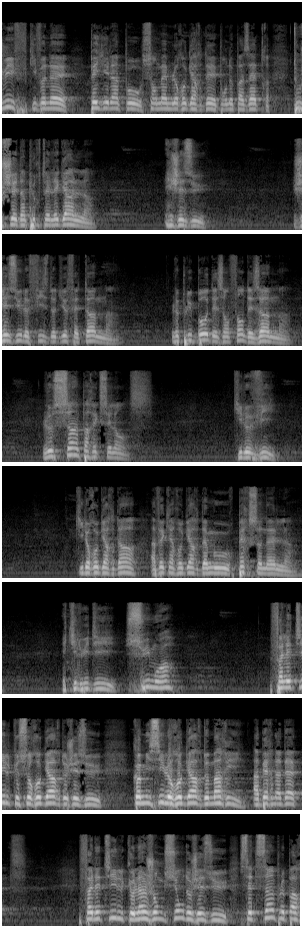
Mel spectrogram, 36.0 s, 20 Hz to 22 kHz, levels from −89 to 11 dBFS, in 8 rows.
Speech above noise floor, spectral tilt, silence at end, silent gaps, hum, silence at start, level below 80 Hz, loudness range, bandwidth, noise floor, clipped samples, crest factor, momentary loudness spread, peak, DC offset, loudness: 38 dB; -5 dB/octave; 0 s; none; none; 0 s; -48 dBFS; 11 LU; 11.5 kHz; -58 dBFS; under 0.1%; 20 dB; 16 LU; 0 dBFS; under 0.1%; -20 LUFS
